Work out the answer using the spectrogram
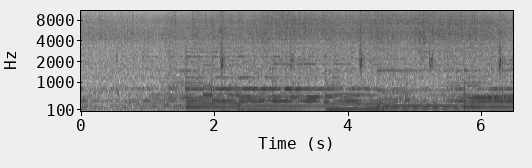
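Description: Chicken pieces sizzling in sauce in a frying pan as they are stirred, a steady hiss. Background music with held notes and a changing bass line plays over it, its bass coming in about a second and a half in.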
